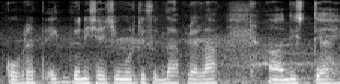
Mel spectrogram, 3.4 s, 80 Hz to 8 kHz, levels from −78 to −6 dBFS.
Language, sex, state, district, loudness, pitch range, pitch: Marathi, male, Maharashtra, Pune, -14 LUFS, 125-130 Hz, 130 Hz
